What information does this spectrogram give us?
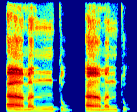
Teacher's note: സുക്കൂനുള്ള നൂനിന് ശേഷം താ വന്നു. സുക്കൂനുള്ള നൂനിന് ശേഷം താ വന്നാൽ അത് ഇഖ്ഫ ആണ്. നൂനിനെ അവ്യക്തമായി ഉച്ചരിക്കണം.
